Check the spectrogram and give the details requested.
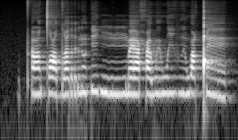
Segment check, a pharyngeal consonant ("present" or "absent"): present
